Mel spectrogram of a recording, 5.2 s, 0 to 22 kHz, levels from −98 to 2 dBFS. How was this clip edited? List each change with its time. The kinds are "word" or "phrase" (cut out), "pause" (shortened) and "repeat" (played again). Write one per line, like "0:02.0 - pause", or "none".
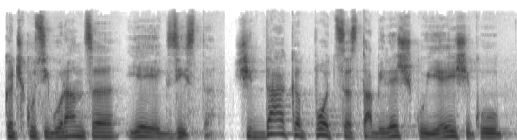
0:02.2 - pause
